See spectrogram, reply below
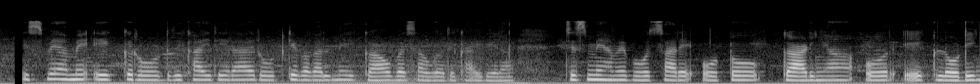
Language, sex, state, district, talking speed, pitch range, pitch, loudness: Hindi, female, Maharashtra, Sindhudurg, 185 wpm, 195-215 Hz, 200 Hz, -19 LUFS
